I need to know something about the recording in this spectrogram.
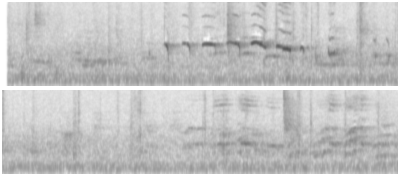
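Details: Long-haired Chihuahua whimpering: a run of thin, high, wavering whines around the middle of the clip, broken into short rising and falling notes, then softer scattered whimpers and faint rustling fill the remaining seconds.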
